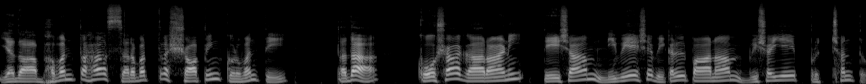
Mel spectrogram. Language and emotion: Sanskrit, neutral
